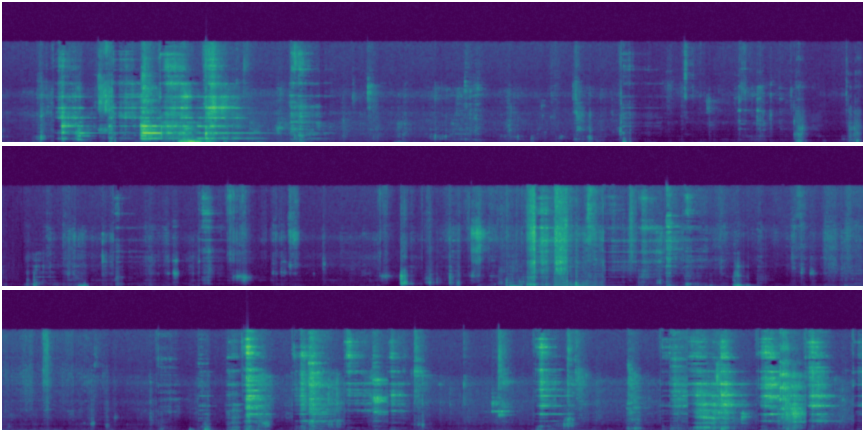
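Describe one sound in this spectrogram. Chopsticks and spoons clink against bowls.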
